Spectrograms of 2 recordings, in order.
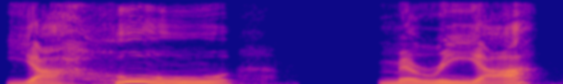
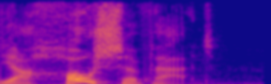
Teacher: So even though the divine name has an ah sound in it, like Yah, when you attach it to the front of a long name like Yahushua, the Yah reduces to a Ye, Y-E. This is an unbreakable law of biblical Hebrew phonetics.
